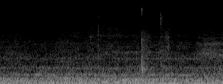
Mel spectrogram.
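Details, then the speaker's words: Farm grain blower after harvest, run about an hour on wheat: electric-motor big fan blowing grain up the pipe plus a smaller fan up top sucking out dust; steady even low hum, no knocks or rattles, normal. "Big fan, basically a big fan. Then we got the smaller fan up top that sucks out like dust."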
